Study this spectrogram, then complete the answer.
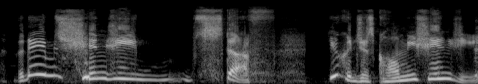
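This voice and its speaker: This put-on character voice has a fairly high pitch and a fairly slow pace. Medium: game stream. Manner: casual, teasing, smug.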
